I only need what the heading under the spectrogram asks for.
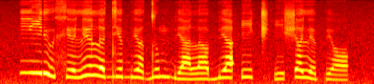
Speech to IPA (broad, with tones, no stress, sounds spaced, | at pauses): j i˦ ɾʲ u˨ xʲ ə˨ lʲ ə˦ l ə˦ dʲ ə˦ bʲ ʌ˦˨ d u˦ m bʲ a˨ l ʌ˨ bʲ a˦ ʔ i˦ t͡ʃʼ i˨ ʃ ʌ˦ lʲ ʌ˨ pʲ ɔ˨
